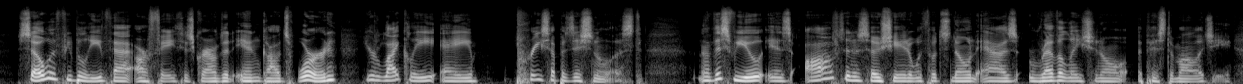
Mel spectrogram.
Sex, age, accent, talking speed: male, 30-49, American, 135 wpm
